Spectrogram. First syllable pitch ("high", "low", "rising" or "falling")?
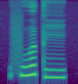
rising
